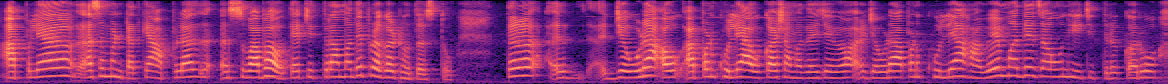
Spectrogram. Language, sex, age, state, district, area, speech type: Marathi, female, 45-60, Maharashtra, Kolhapur, rural, spontaneous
